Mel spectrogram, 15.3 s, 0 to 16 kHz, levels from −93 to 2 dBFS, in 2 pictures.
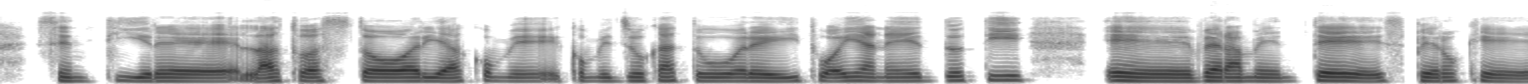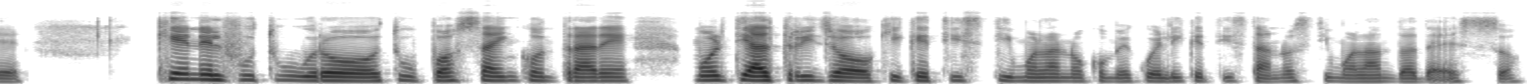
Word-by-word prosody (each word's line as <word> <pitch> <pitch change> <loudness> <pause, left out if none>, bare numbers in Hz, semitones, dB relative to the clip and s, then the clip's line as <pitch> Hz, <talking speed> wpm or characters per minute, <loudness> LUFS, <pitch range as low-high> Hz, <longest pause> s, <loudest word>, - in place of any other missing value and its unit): sentire 150 -2 -1
la 155 - +2
tua 160 -2 -1
storia 155 -2 +2
come 155 -3 -6
come 155 -3 -7
giocatore, 155 -1 -1
i 145 +2 -1
tuoi 160 +1 -1
aneddoti 165 +5 -3 0.4
e 150 -4 +2
veramente 155 -1 +2
spero 160 0 -3
che 135 -5 -4 0.6
che 240 -2 +4
nel 210 -2 +5
futuro 175 -5 +3
tu 175 +1 -7
possa 175 +3 +1
incontrare 165 -2 +1 0.3
molti 190 +1 +4
altri 180 +1 +7
giochi 160 -2 +2
che 165 0 -1
ti 170 +2 -11
stimolano, 155 -2 -5
come 140 -1 -9
quelli 145 0 -4
che 155 0 -7
ti 155 - -15
stanno 140 -1 -7
stimolando 135 -3 -7
adesso. 130 0 -8
155 Hz, 130 wpm, -24 LUFS, 150-170 Hz, 0.6 s, altri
